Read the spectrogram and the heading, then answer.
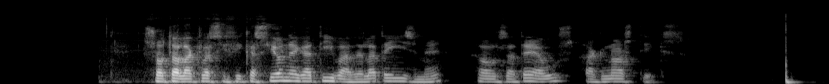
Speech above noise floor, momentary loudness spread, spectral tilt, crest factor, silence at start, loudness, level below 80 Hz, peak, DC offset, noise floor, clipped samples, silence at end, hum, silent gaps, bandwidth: over 68 dB; 19 LU; -7 dB/octave; 24 dB; 1.45 s; -22 LUFS; -58 dBFS; 0 dBFS; under 0.1%; under -90 dBFS; under 0.1%; 0.3 s; none; none; 10.5 kHz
